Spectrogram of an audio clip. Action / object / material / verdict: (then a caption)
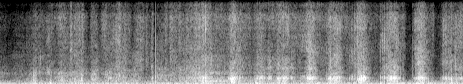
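scrape / paper towel roll / paper / none. Fingertips rub and scratch a full roll of embossed white paper towels with a cardboard core. Soft, papery scraping strokes repeat in a quick, uneven rhythm, each carrying a faint mid-range squeak. A steady low rumble sits underneath.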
